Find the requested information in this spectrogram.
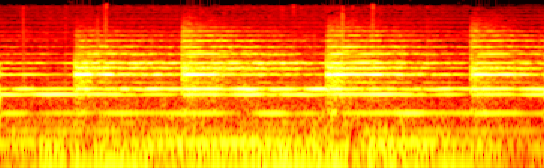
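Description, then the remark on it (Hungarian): Church bells in Chicago, calling people to shared prayer against the coronavirus epidemic, ring out with four evenly spaced strikes, each bright clang blooming into a long, humming resonance that carries over into the next. No voices are heard. “Közös imára hívnak naponta ötször Chicago harangjai.”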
